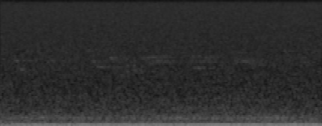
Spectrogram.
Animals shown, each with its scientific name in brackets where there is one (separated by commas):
American Robin (Turdus migratorius)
